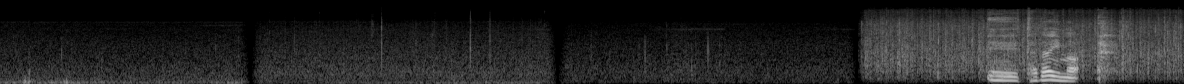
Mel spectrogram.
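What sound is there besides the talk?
heavy rain falling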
